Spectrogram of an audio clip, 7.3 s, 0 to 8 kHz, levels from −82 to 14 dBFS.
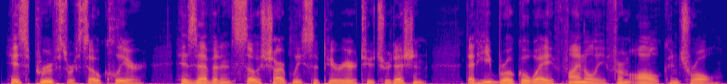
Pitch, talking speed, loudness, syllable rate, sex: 110 Hz, 165 wpm, -18 LUFS, 5.2 syllables/s, male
